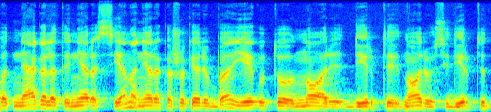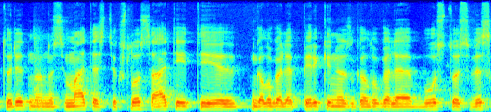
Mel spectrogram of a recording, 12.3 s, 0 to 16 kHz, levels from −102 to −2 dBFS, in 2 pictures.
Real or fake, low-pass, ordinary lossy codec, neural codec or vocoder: real; 14.4 kHz; Opus, 64 kbps; none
